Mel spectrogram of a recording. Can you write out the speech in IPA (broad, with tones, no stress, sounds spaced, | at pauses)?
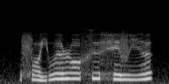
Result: f ɔ˨˩ j u˧ ə̯ ɹ ɔ˧ x ɨ˧ h e˧ v i˧˥ ə̯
